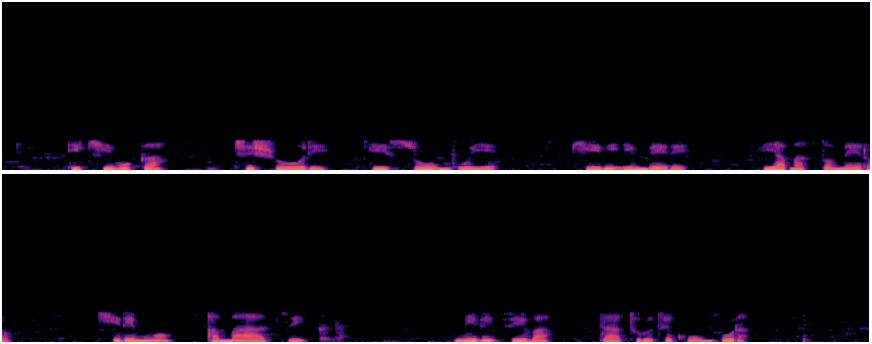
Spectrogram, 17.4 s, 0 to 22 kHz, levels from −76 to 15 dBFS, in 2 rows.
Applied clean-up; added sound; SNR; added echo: classical method Wiener filter.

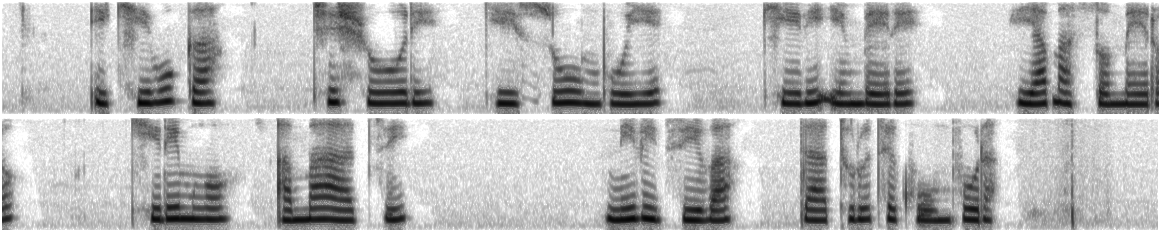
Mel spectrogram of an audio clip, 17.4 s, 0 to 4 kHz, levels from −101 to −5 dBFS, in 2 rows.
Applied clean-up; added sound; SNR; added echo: none; none; none; none.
